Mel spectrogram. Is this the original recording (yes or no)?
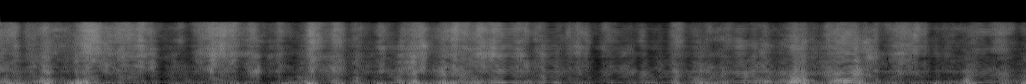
no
